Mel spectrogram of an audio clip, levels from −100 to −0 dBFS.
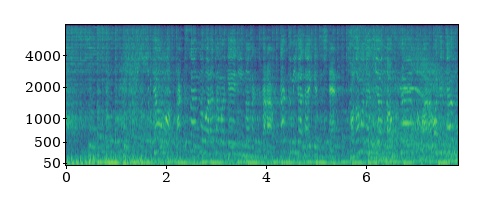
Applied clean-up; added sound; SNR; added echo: none; Car passing by; 19 dB; reverberation time 1.5 s.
